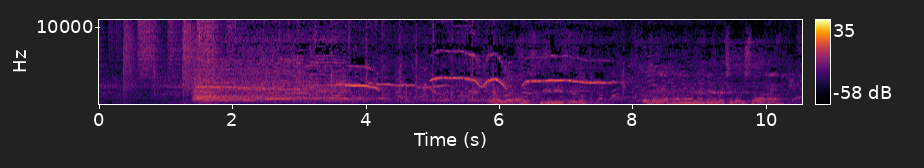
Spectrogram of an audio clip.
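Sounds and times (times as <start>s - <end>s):
crowd of children cheering and shouting: 1.4s - 5.0s
speech: 5.9s - 10.4s.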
